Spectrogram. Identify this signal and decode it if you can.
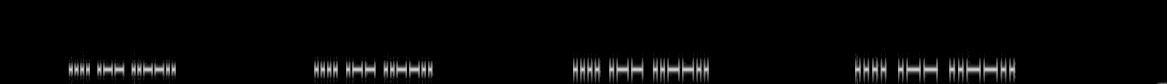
Morse code, heard as a keyed tone, about 35 wpm, 700 Hz. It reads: HW? HW? HW? HW?
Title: Speed-Racing Top 90 QSO Elements 28wpm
